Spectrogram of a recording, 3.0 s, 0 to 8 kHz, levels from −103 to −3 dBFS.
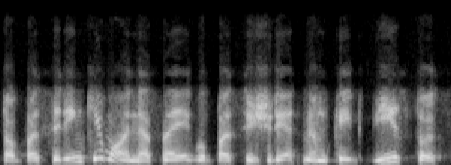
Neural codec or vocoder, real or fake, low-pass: none; real; 7.2 kHz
